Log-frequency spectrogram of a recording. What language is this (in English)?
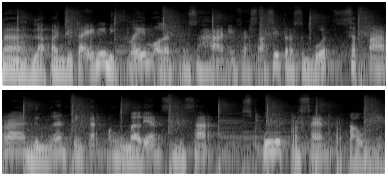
Indonesian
